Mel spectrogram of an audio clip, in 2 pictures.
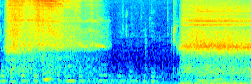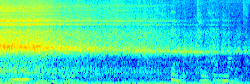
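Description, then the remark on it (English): Slow, deep breathing in a breathing exercise: a short airy breath in on a count of three, a brief pause, then a long, steady rush of air lasting several seconds as the breath is let out slowly and evenly, with faint low tones in the background. “So on the count of three, one, two, three, breathing in.”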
